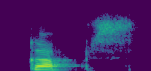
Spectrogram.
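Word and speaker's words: 값: Terus di sini ada gaps. Tapi bacanya gap aja. Gap. Tidak perlu pakai S. S-nya ini abaikan.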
